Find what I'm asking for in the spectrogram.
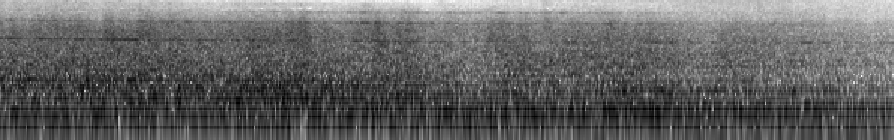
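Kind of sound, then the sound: vehicle, airplanes flying overhead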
